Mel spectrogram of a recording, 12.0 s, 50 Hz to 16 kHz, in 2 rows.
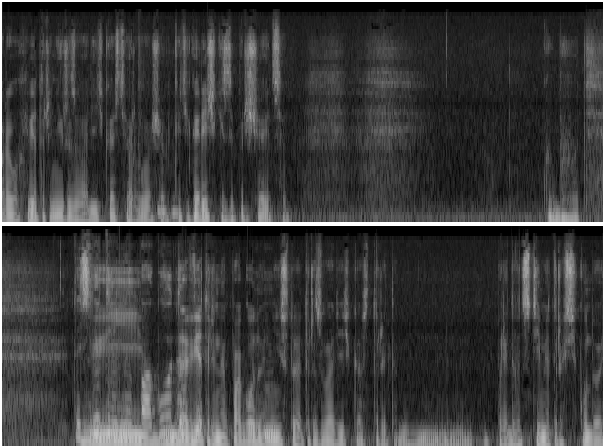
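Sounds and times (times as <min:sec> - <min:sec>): low studio hum: 0:00.0 - 0:12.0.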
